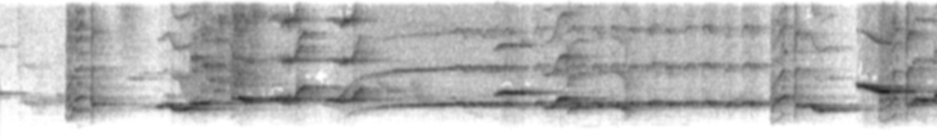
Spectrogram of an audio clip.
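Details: Oriental magpie-robin (kacer) with an odd, lovebird-like song meant to prompt other birds into singing: long sustained high whistles and slurred notes flowing almost continuously, with a few sharp chirp bursts.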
